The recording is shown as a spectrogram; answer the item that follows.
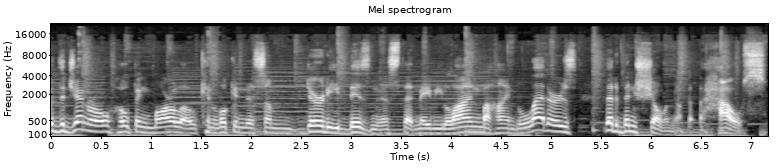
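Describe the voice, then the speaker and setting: Fairly quick speech with hardly any pauses, music playing in the background. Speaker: book reviewer. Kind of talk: video essay narration.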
